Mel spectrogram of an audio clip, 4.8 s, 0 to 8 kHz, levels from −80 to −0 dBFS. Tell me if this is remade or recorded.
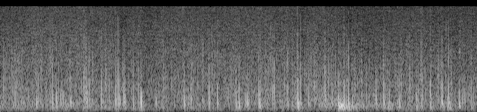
recorded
